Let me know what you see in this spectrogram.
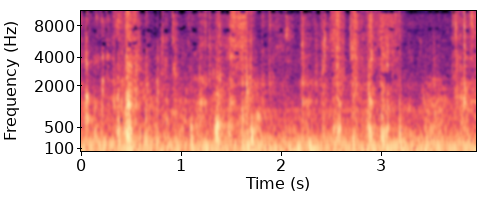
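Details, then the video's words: Bacon being bitten and chewed by a Doberman, captured up close as eating ASMR. Soft, low, wet munching with a few sharper bite clicks, irregularly spaced. "Dog Food ASMR 総合フードからのベーコンの山"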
